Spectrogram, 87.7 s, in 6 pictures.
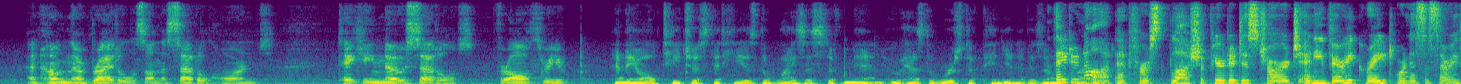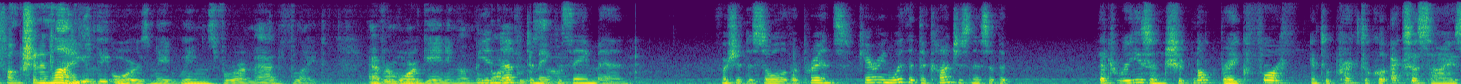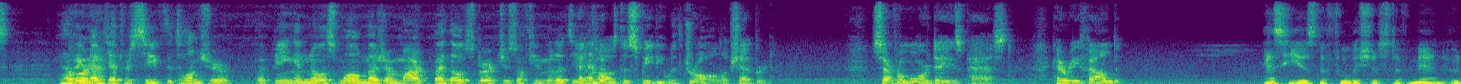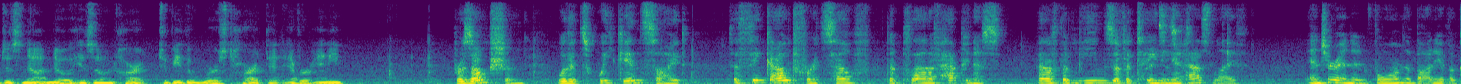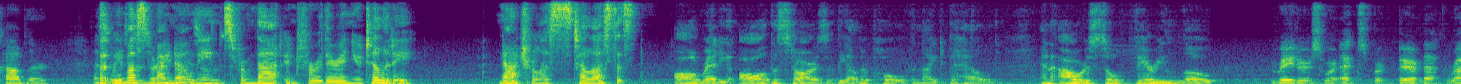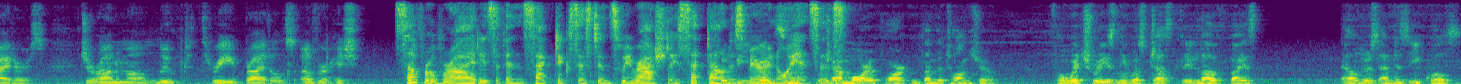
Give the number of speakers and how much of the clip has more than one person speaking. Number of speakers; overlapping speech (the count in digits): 8, about 8%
